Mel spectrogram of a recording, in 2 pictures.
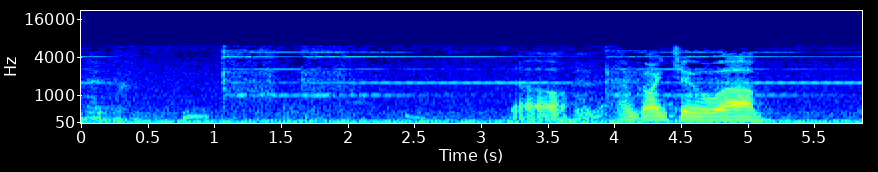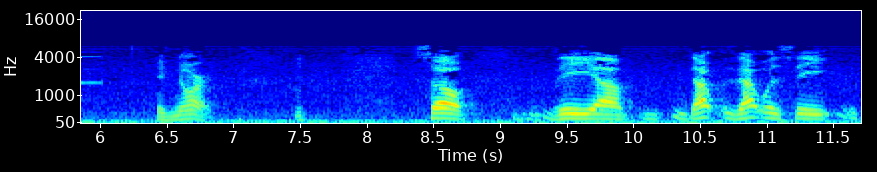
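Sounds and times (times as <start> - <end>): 
cell phone ringing: 0.0 - 0.4, 1.1 - 6.0
speech: 3.2 - 5.2, 6.4 - 7.6, 8.4 - 11.7.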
